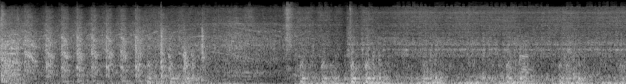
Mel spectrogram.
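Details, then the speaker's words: Toyota Hilux first start after body swap: even cranking about five beats per second, then catches and runs rough; fires only with the ballast resistor bypassed and power straight to the coil, which owner fears may overheat it. "when I just unplugged the resistor and went power straight to that side of the coil that fired up loved it"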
